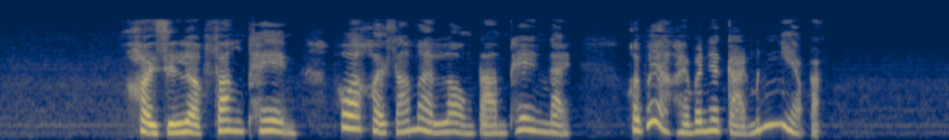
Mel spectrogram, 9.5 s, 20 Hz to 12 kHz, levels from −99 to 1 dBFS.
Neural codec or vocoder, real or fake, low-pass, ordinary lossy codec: codec, 16 kHz, 8 kbps, FreqCodec, larger model; fake; 7.2 kHz; AAC, 48 kbps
